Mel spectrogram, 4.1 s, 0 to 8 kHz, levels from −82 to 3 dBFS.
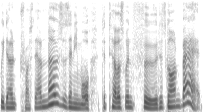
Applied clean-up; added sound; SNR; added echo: none; none; none; none.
